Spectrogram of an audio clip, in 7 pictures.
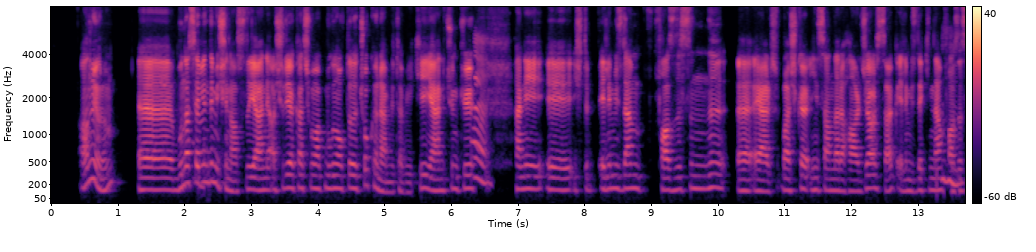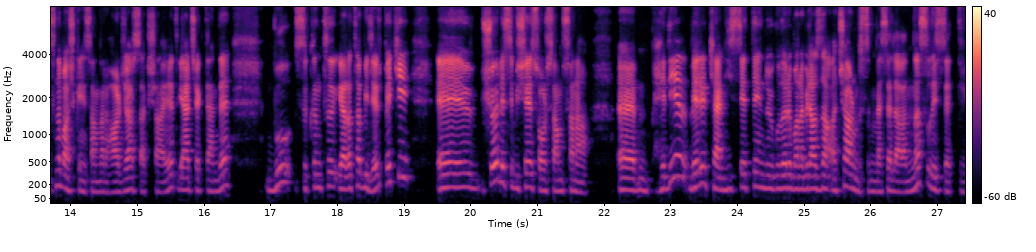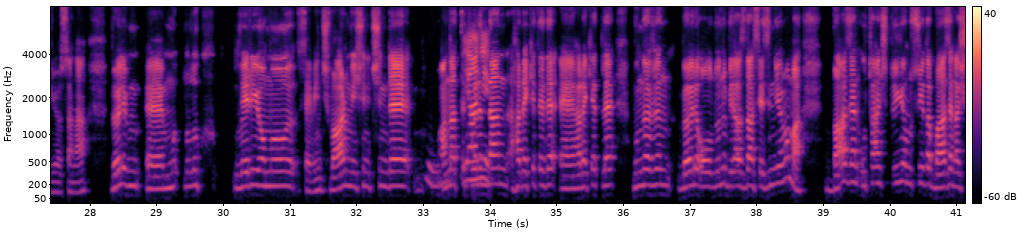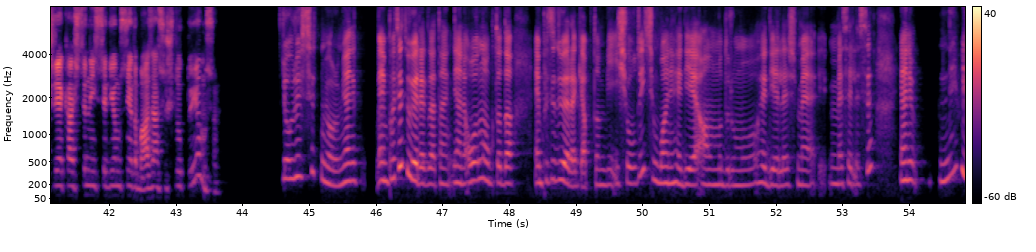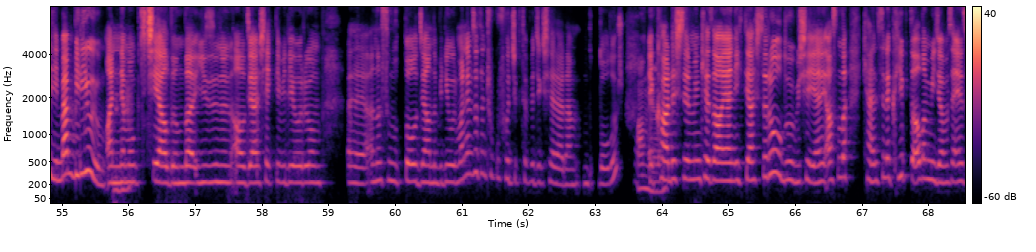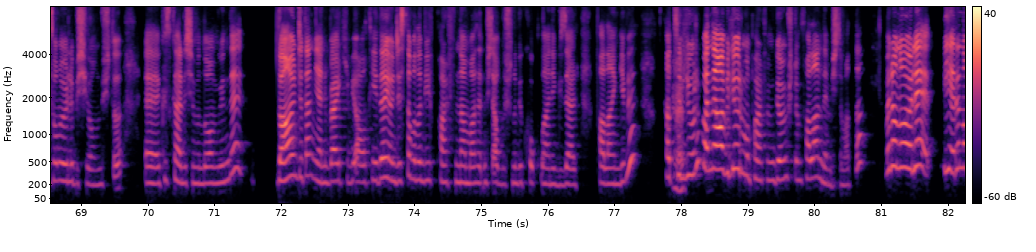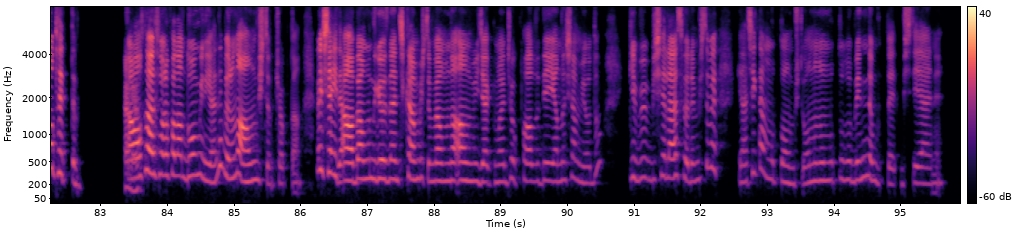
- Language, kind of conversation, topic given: Turkish, advice, Hediyeler için aşırı harcama yapıyor ve sınır koymakta zorlanıyor musunuz?
- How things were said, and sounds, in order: other background noise; unintelligible speech; unintelligible speech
